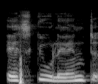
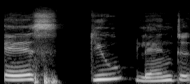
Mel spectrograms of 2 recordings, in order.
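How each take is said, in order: First: Said in the usual way. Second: एस्क्यूलेंट drawn out slowly, rising at the end; slow sounding out. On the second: Shown as a demonstration. Teacher sounding out the word for students, slow. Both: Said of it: "पूरी meaning क्या बनी?".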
